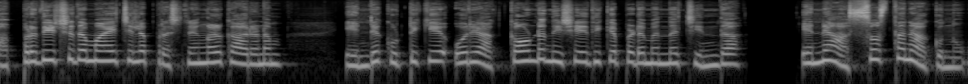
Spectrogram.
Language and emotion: Malayalam, fearful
